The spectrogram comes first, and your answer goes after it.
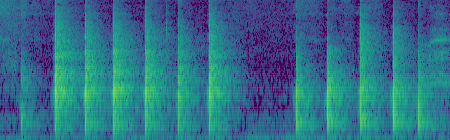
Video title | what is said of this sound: Problem Tile Installation World wide, ITALY included. | if you tap on these tiles they're all Hollow they're all loose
